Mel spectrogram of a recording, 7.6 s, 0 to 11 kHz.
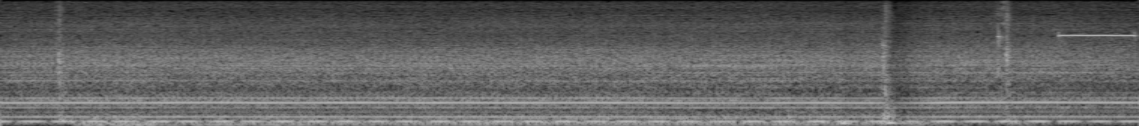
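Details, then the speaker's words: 2004 International RE300 school bus, T444E 7.3 diesel, rear engine, 90,000 miles, Allison MD3060, cold start in the 30s°F with snow: slow uneven cranking thumps, almost starts but never catches; owner unsure of the glow plugs' condition. "Here we go. She's a-cranking. She almost started. Give her some more glow plugs."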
